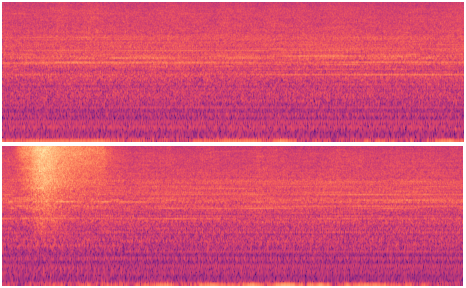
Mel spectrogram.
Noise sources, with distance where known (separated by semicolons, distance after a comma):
engine of unclear size, near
